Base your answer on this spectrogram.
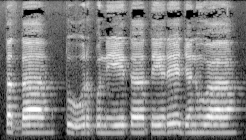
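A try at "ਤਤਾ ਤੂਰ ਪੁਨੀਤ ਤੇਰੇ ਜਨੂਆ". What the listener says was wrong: तद्दा तद्दा ते दद्दा नहीं बोलना दोवे तद्दे बोलने तद्दा इथे विश्राम ला दो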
